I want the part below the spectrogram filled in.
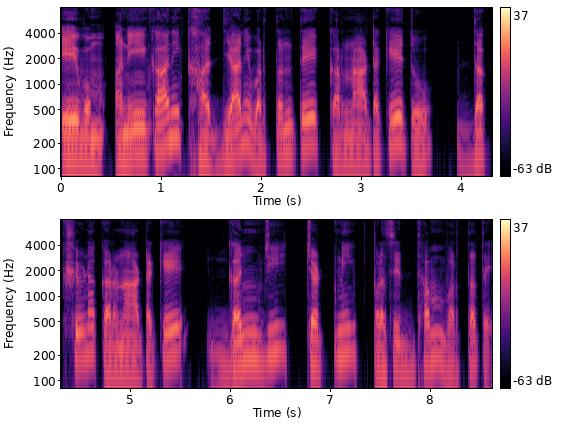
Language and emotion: Sanskrit, neutral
